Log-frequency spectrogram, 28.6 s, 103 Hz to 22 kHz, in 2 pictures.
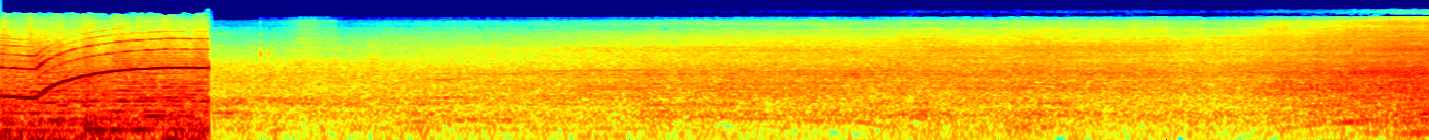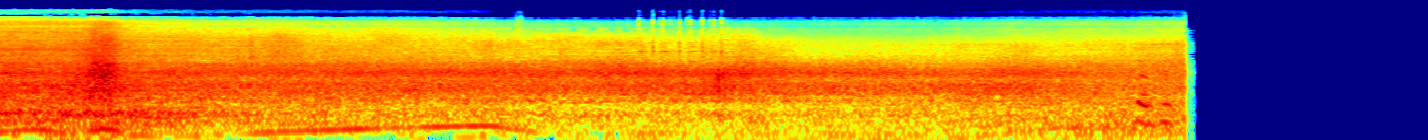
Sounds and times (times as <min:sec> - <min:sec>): Truck: 0:00.0 - 0:26.2.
